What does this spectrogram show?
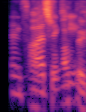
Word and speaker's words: Anzuategui: Anzuategui. Anzuategui.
